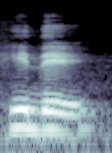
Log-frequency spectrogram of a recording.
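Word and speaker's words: 秀: But when used in names, it can have the pronunciation of hide.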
